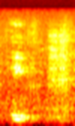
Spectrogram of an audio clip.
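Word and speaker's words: Heth: Hill sends General Henry, how do you pronounce it, Heath or Heath? Heath. Heath. You guys always pronounce things silly.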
